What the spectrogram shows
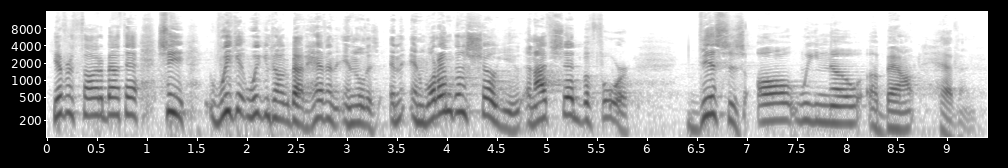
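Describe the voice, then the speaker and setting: A man preaching a sermon in a slow, emphatic way, dropping his voice low for effect, with chatty asides and restarts. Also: animated, darkish tone. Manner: slow, emphatic delivery with dramatic drops in volume; conversational asides and repeated restarts. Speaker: pastor.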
